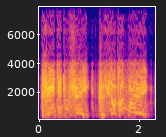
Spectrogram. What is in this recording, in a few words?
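French on fire mood low; War Thunder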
